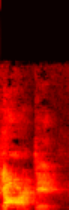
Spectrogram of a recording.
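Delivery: high, loud pirate confirmation. Acted. Pirate confirming the bird's deed, loud pirate voice. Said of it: "He's like".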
